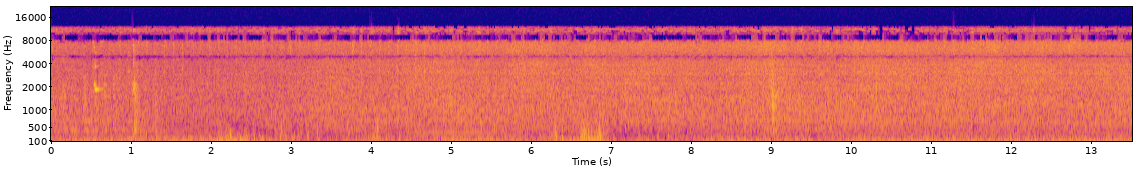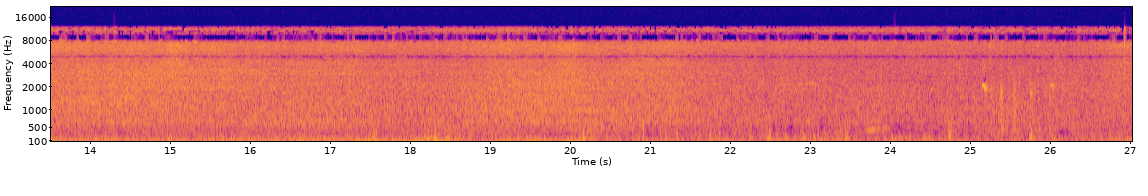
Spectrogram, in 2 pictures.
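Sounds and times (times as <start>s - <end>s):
large vehicle rumbling: 0.0s - 27.0s.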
